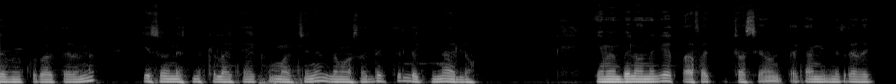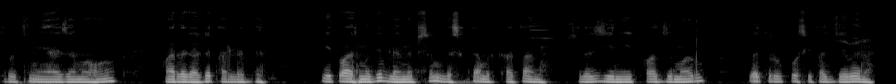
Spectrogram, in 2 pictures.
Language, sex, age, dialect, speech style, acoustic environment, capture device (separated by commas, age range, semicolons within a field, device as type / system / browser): Amharic, male, 18-24, Ethiopia - Addis Ababa, excited, silence, mobile / Linux / Chrome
